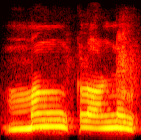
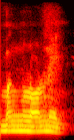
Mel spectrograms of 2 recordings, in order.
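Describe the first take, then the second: First: The k sound after meng is kept. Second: The k sound after meng is dropped. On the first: The speaker calls it right. "mengcloning bukan mengloning" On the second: The speaker calls it wrong. "bukan mengloning"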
